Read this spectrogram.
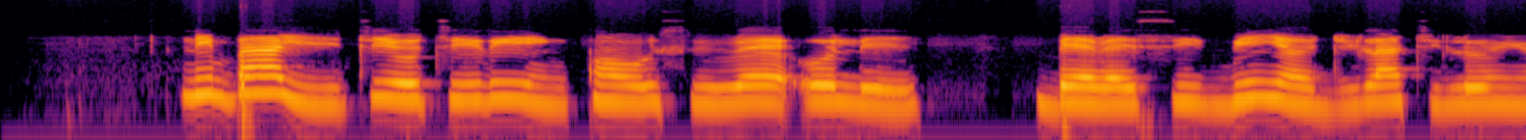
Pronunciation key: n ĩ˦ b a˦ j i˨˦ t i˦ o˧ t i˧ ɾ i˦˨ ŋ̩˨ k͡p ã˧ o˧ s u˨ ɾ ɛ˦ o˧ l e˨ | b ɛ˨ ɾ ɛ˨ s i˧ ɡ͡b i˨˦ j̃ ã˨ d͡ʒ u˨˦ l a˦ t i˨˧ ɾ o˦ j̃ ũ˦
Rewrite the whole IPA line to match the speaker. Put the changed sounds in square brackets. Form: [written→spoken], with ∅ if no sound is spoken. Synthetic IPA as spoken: n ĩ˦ b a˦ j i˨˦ t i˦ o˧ t i˧ ɾ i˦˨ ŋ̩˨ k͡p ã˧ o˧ s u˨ ɾ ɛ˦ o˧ l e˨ | b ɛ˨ ɾ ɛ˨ s i˧ ɡ͡b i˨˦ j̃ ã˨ d͡ʒ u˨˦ l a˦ t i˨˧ [ɾ→l] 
